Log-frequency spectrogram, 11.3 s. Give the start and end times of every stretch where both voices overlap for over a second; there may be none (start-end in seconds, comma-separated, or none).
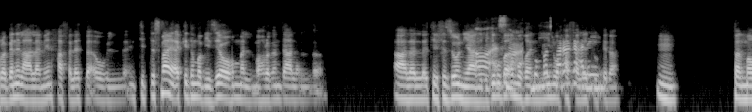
7.1-9.1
